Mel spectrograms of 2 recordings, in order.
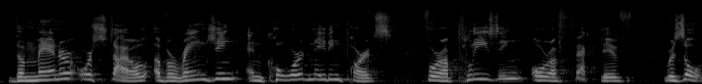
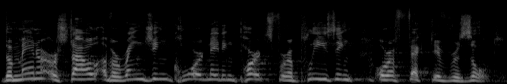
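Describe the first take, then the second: First: It is read more slowly. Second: It is read fast.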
